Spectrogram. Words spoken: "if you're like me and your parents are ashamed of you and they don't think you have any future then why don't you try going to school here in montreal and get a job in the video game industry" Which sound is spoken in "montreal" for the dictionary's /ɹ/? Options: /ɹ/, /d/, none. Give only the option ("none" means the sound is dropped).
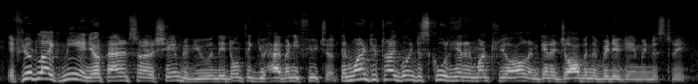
/ɹ/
